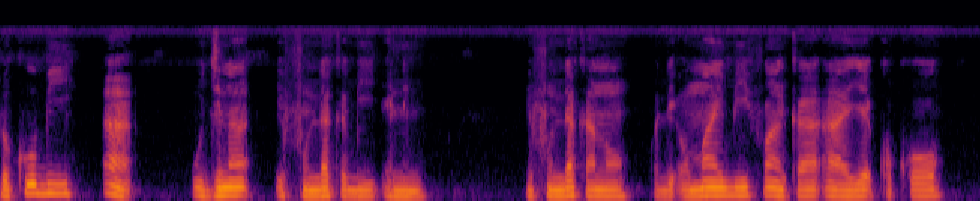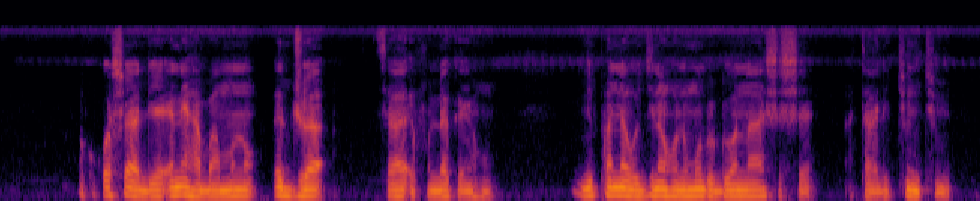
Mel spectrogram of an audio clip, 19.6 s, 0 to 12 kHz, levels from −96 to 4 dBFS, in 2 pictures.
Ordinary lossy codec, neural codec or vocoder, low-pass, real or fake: Opus, 64 kbps; none; 7.2 kHz; real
